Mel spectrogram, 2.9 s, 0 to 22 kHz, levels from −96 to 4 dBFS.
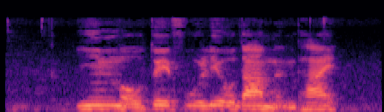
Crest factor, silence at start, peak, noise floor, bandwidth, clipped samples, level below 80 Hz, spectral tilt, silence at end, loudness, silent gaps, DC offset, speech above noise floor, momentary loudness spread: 16 dB; 0.1 s; -10 dBFS; -53 dBFS; 11.5 kHz; under 0.1%; -56 dBFS; -6.5 dB/octave; 0.35 s; -25 LUFS; none; under 0.1%; 28 dB; 6 LU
